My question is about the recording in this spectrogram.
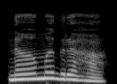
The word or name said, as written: ನಾಮಗ್ರಹ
